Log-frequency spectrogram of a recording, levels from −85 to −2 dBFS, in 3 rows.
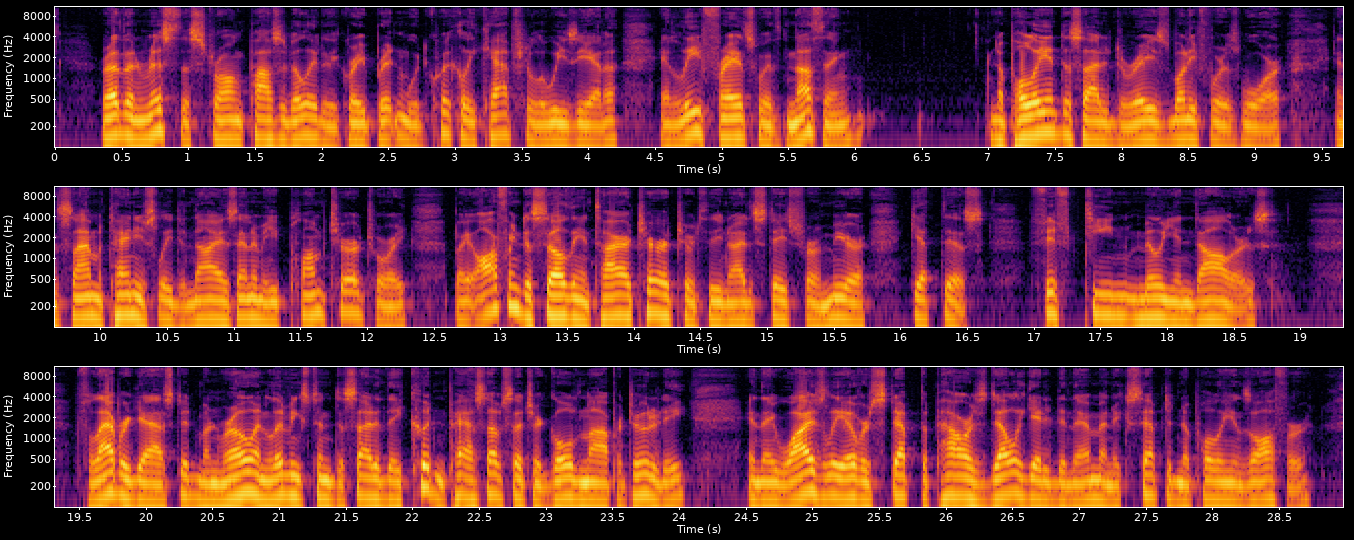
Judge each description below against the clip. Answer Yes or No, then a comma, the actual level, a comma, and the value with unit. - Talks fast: No, average, 160 wpm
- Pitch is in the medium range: No, low, 125 Hz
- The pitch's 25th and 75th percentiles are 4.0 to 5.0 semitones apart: No, average, 3.5 semitones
